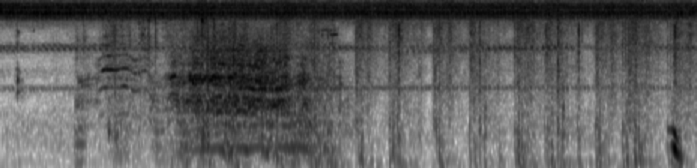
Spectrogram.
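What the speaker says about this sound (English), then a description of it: "Mount on my horse." A mounted horse in the online game LOTRO whinnies loudly, then its hooves clip-clop in a steady rhythm. A sharp snort or neigh rises near the end.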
